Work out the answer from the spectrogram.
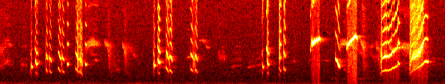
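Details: Oriental magpie-robin singing to lure other kacer into song: softer trilled chirp series at first, then loud sharp whistles, downslurred notes and a harsh grating burst near the end.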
